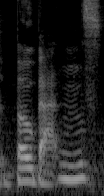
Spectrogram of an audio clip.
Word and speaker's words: Beauxbatons: I think because in Goblet of Fire, Dumbledore specifically pronounces it as Beauxbatons. Oh. And so there's like literally a moment in the movies where like that's how it's said.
